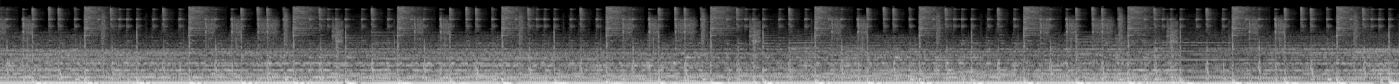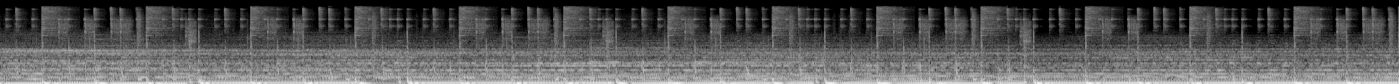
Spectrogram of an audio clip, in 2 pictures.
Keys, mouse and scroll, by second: 3.6 ctrl+space, 3.9 ctrl+space, 4.3 ctrl+click, 4.9 ctrl+space, 6.1 click, 12.7 click, 16.9 click, 24.4-26.6 drag.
